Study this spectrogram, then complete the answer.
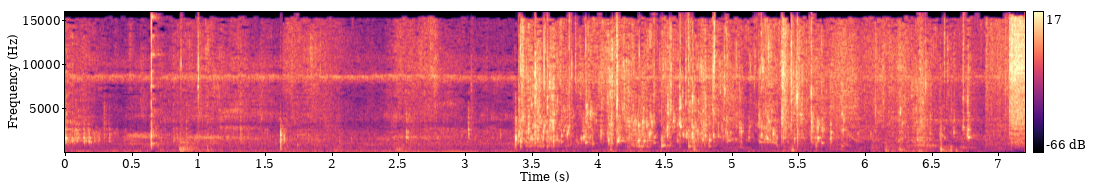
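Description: Masoor lentils being rinsed in water in a village kitchen, with sloshing and trickling that turns busier and more splashy partway through, close and moderately loud, no voices.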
